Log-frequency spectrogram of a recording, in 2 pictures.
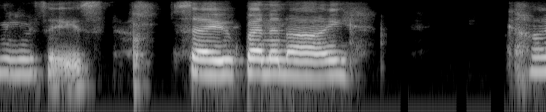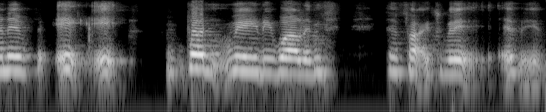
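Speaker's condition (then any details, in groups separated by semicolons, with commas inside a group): Cerebral palsy; full-time wheelchair user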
